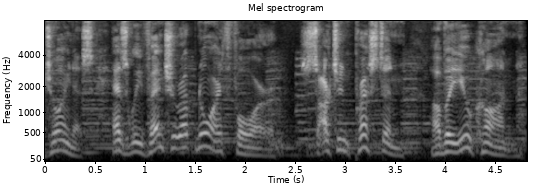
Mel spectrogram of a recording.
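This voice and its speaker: An animated man with a slightly high voice speaks over clear music. He is a host giving a scripted introduction to a radio show. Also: unhurried.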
